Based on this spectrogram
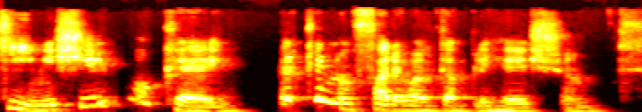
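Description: Somewhat breathy, a man speaks in a Tuscan accent. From Tuscany, Prato. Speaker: sales engineer. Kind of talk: webinar talk. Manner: animated.

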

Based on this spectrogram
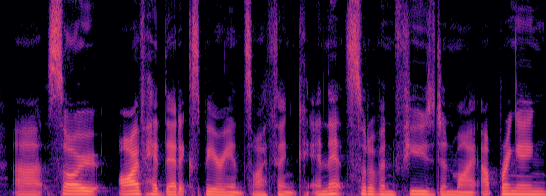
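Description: A woman's very deep, low voice in a New Zealand accent, with fairly even intonation, on a very clean recording with a silent background. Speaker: hospital chief executive. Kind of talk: casual interview.

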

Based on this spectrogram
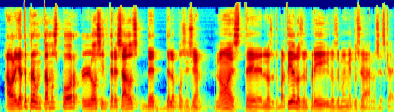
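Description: A man talks at a fairly quick pace with hardly any pauses, his medium-pitched voice bright and sharp in tone, with vocal fry, very wide pitch swings and big swings in loudness. The recording is very clean, with a silent background. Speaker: podcast host. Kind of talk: casual interview. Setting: studio. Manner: halting.

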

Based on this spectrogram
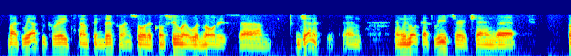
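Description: Here a man talks in an ordinary speaking voice with a fairly low pitch. His pace is moderate and his intonation fairly even. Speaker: car brand executive. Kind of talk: radio interview.

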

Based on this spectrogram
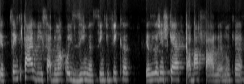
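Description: With a São Paulo accent, a woman speaks at a moderate pace in a fairly high pitch. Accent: Brazilian Portuguese, paulistano. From Brazil, São Paulo (periphery, Freguesia do Ó). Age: 40s. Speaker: businesswoman and women's career mentor. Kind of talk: interview conversation.

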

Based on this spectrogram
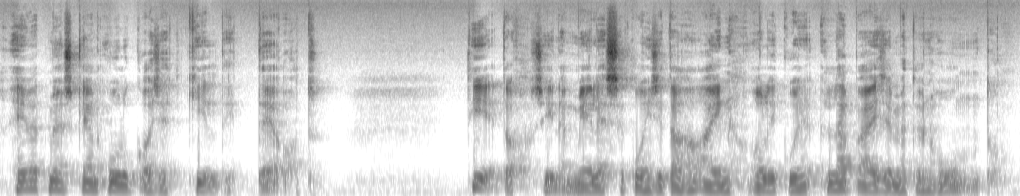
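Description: The man has an ordinary speaking voice at a medium pitch, with fairly even intonation. His pace is fairly slow and his loudness very even. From Kainuu, northern Finland. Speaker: podcast host. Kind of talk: scripted narration. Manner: formal.

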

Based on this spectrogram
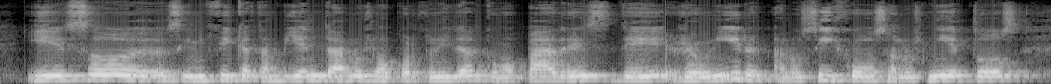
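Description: Very slowly and in a monotone, flat way, a woman speaks in a fairly low pitch amid audible room echo. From Bolivia, La Paz. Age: 50s. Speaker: interviewee. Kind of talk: interview.

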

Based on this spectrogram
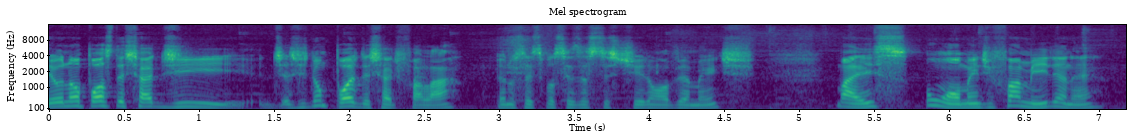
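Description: A man talks in a plain, everyday voice at a fairly high pitch. He keeps a moderate pace with ordinary pitch variation. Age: 30s. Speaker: podcast guest. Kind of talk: casual chat.

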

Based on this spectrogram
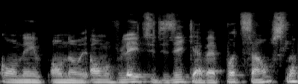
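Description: A somewhat breathy voice is heard. It belongs to a man. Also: quiet background. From Ontario, Canada (Franco-Ontarian). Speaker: musician. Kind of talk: interview.

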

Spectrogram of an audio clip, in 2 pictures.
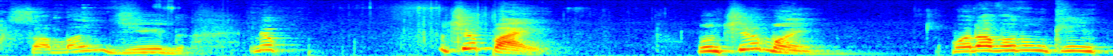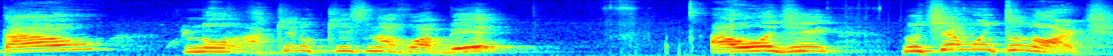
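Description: Using an extremely high pitch and lively intonation, a man speaks at a very slow pace with long, frequent pauses. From São Paulo, Brazil. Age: 50s. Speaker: DJ and rapper. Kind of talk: casual interview.

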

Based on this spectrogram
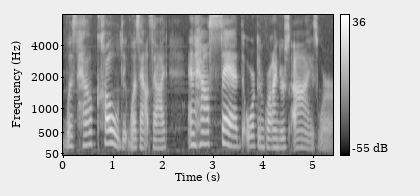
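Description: The clip is plain reading aloud. It stays that way throughout.

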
